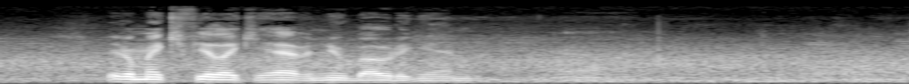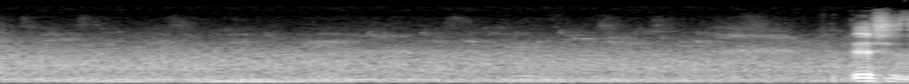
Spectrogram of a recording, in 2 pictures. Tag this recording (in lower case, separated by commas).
speech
